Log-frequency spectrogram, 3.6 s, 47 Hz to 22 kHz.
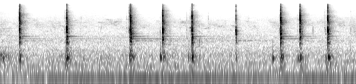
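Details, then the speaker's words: Sony TFM1000 AM/FM/SW vintage transistor radio after the seized band selector was soaked in penetrating oil, cleaned and greased: crisp, clean single clicks with no grating between them; freely working selector. "so we have a very nice working selector"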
